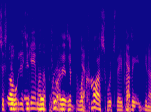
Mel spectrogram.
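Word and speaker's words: La Crosse: came from France yeah uh lacrosse crr o lacrosse lacrosse no Lacrosse lacrosse say it like that like the game like the game with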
